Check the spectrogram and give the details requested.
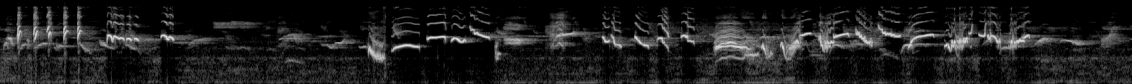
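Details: Oriental magpie-robin song played to provoke other birds at home: loud varied whistles, sweeping slurs and sharp clicks in quick jerky succession, with a burst of rapid buzzy notes at the opening.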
